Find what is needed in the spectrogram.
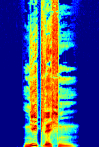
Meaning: inflection of niedlich: 1. strong genitive masculine/neuter singular 2. weak/mixed genitive/dative all-gender singular 3. strong/weak/mixed accusative masculine singular 4. strong dative plural
- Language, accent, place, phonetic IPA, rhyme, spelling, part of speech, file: German, Germany, Berlin, [ˈniːtlɪçn̩], -iːtlɪçn̩, niedlichen, adjective, De-niedlichen.ogg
